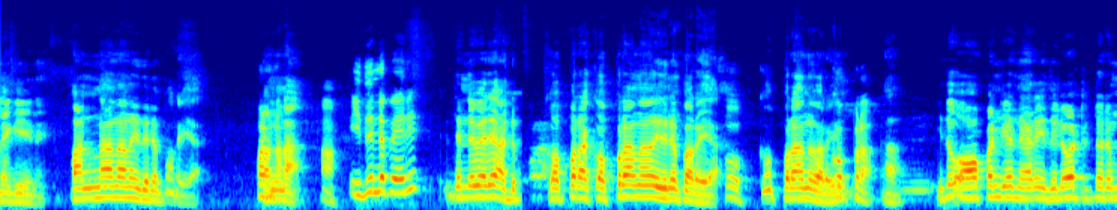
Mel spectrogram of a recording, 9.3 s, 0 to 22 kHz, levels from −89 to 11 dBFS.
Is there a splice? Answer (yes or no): no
